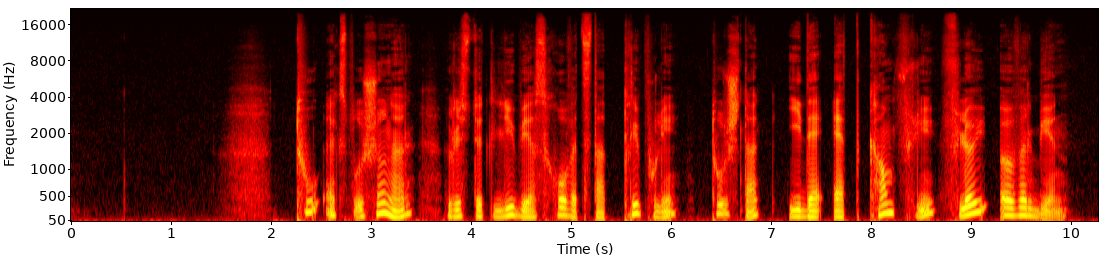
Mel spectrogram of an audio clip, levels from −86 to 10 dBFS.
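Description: Speech recording, no technical faults detected.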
